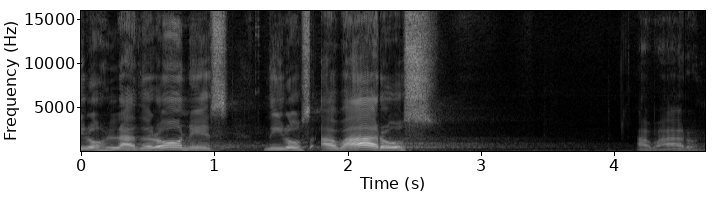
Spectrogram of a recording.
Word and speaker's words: avaros: Avaros, no es ávaros, no tiene acento en la primera A. Avaros, es llana la palabra.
